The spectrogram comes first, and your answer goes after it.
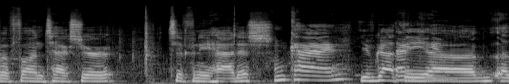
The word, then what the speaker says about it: Haddish: name that part right hadish how do people say your name wrong people say it wrong do they say hadish they be like like Kish like that's probably more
